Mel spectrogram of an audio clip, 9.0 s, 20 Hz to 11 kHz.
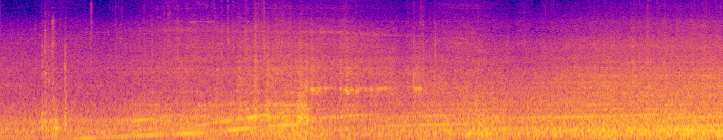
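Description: A 2020 BMW X3 M40i SUV accelerates hard nearby, its exhaust note climbing in rising sweeps through several gear changes before fading into steady road noise.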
